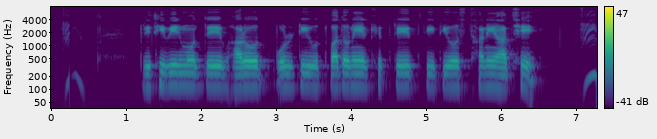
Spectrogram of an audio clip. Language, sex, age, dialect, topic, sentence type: Bengali, male, 46-50, Northern/Varendri, agriculture, statement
